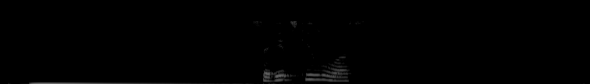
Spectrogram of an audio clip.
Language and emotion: Russian, neutral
